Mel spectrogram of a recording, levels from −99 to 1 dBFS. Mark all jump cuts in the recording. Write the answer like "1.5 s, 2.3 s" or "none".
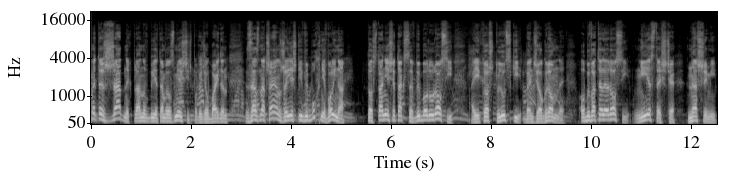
none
